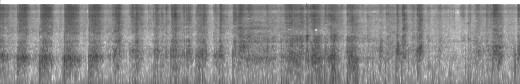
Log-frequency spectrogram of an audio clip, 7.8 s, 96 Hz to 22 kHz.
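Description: Fingertips rub and scratch the printed front of a hollow orange Scrub Daddy neoprene lunch bag with a handle cutout, held on a lap. Quick, dry scratching strokes repeat at about three per second in an uneven rhythm, with a soft papery texture centered in the midrange around 590 Hz. Each stroke dies away almost instantly.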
